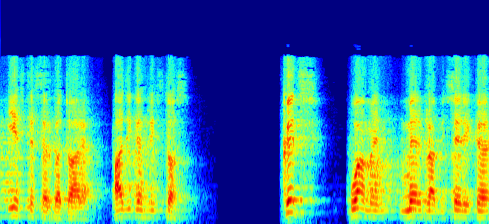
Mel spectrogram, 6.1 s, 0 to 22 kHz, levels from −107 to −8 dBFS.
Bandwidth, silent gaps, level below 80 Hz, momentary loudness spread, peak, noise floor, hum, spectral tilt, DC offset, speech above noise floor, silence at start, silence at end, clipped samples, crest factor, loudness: 8.2 kHz; 2.72-3.49 s; -70 dBFS; 9 LU; -4 dBFS; under -90 dBFS; none; -3.5 dB/octave; under 0.1%; over 67 dB; 0 s; 0 s; under 0.1%; 22 dB; -24 LUFS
